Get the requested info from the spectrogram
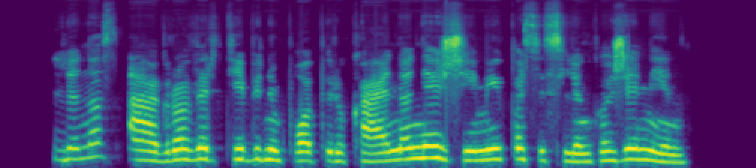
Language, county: Lithuanian, Klaipėda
